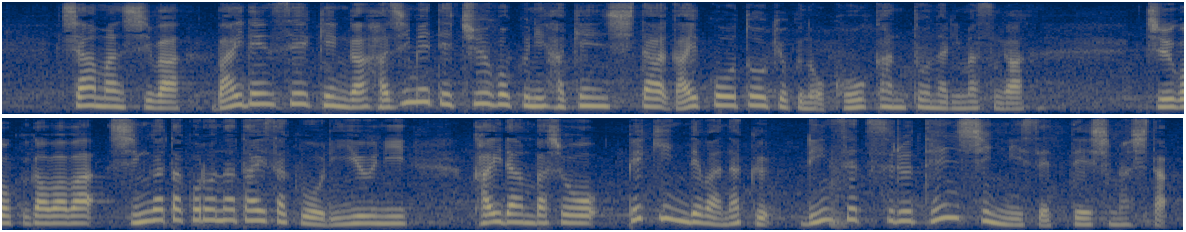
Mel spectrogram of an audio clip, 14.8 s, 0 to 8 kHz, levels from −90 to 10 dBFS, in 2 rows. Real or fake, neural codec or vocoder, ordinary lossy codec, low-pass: real; none; none; none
